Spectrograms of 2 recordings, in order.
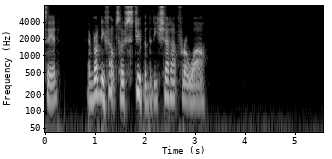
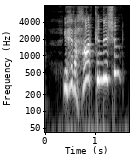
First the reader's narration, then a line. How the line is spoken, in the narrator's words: he yelped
